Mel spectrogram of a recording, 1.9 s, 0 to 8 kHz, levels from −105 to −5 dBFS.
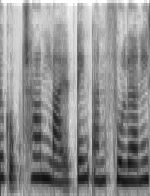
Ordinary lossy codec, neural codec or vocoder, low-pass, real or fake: none; codec, 16 kHz, 1 kbps, X-Codec, HuBERT features, trained on balanced general audio; 7.2 kHz; fake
